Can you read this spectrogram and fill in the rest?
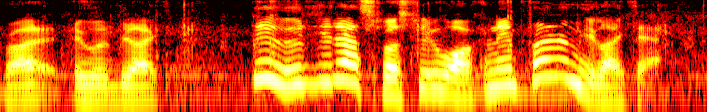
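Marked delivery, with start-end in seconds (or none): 1.3-3.3 silly, playful, very high sing-song voice. Demonstrating how to talk to a dog instead of an angry tone, in a goofy tone. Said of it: "if you're in a goofy tone".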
